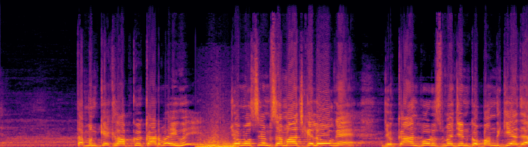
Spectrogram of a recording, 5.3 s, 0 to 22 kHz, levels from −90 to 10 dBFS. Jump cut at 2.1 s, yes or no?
yes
